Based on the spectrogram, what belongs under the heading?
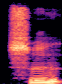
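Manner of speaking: shi said with a rising second tone. Shown as a demonstration. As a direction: lift Shi upward like a question. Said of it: "second accent, which is kind of like a rising sound".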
